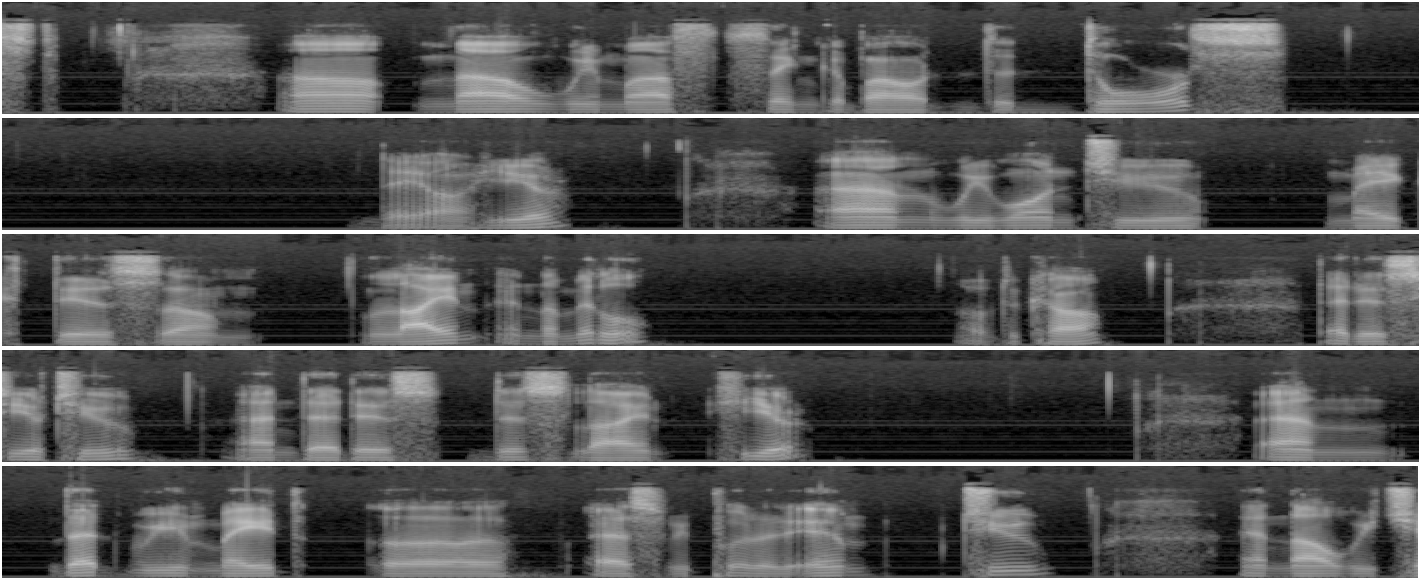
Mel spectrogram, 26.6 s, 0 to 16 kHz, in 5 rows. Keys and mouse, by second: 1.3-2.3 middle drag, 7.5-8.8 right drag, 11.6 middle click, 11.8-12.1 middle drag, 17.9-18.8 right drag.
